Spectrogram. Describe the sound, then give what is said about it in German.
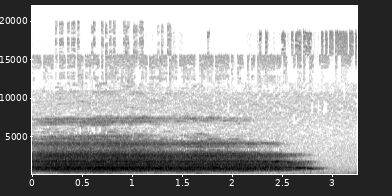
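A deep breath out through the mouth, part of slow nose-in, mouth-out breathing, comes as one long, steady, airy exhale lasting nearly three seconds before trailing off into silence. “Schließe deine Augen und nimm zuerst einige tiefe Atemzüge durch die Nase ein und durch den Mund aus.”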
